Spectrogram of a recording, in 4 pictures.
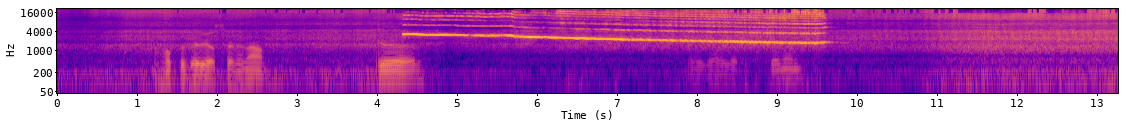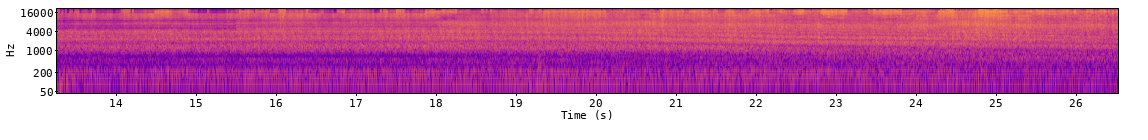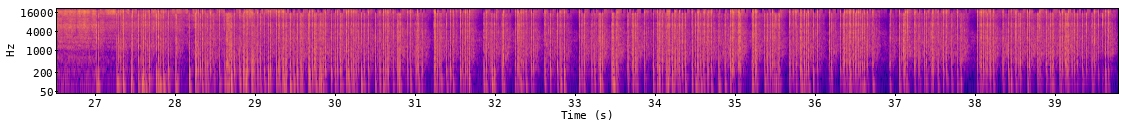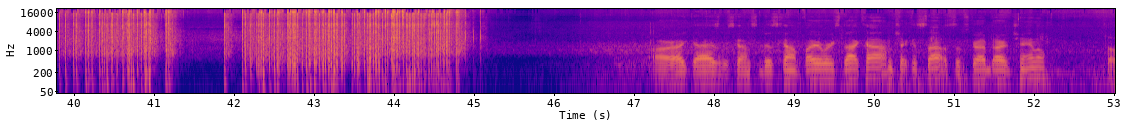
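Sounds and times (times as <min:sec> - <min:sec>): firework crackling: 0:00.0 - 0:45.4
firework hissing and whistling: 0:00.5 - 0:45.2.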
